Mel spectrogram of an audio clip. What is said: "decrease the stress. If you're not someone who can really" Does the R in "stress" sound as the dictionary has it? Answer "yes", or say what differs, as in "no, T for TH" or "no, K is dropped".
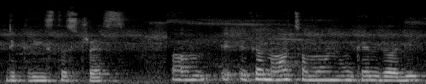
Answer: yes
